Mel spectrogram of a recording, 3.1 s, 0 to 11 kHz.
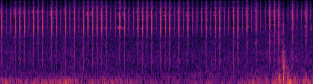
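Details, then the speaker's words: Jeep Renegade 2.4 2015 with misfire, ignition coil spark test with widened gap: irregular snapping sparks with skips and crackle, cylinder 4 coil broken down internally, arcing through itself; to be replaced. "бьёт нестабильно пропускает потрескивает в этой области прошитый прошита катушка сама себя пробивает"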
